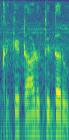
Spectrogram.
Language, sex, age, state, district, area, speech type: Kannada, male, 30-45, Karnataka, Dakshina Kannada, rural, spontaneous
